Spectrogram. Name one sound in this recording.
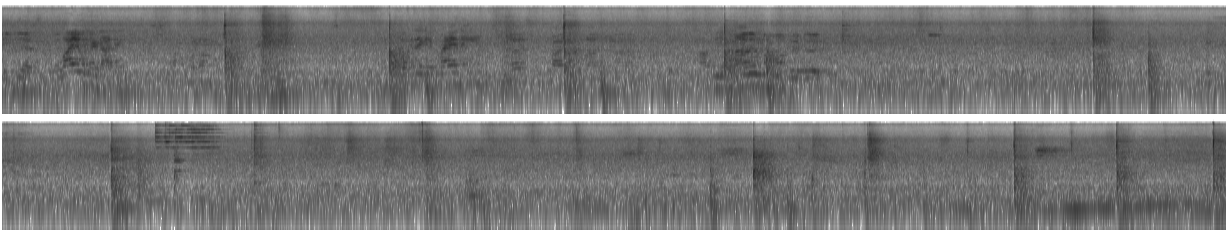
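A heavy cleaver chops through meat and bone on a wooden block with sharp thuds.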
